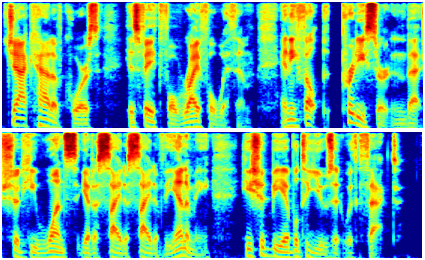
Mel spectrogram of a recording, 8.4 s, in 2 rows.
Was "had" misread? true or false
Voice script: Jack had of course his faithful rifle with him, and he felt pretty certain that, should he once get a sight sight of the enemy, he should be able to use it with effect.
false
